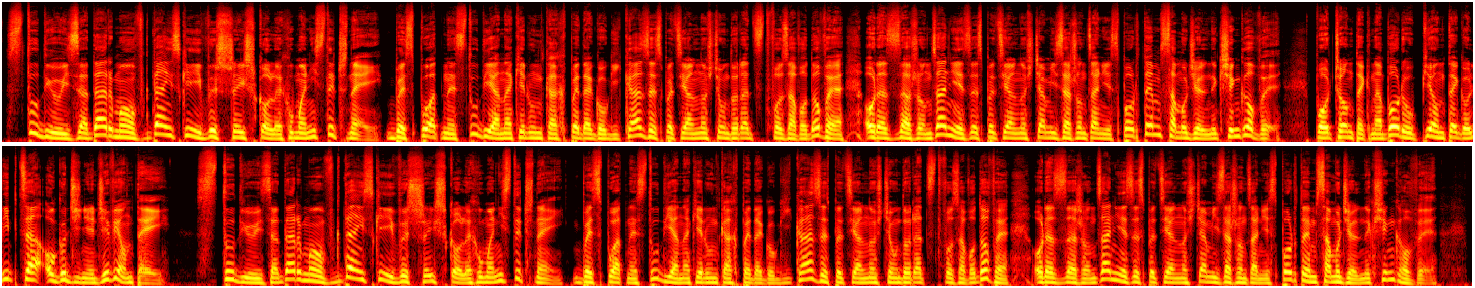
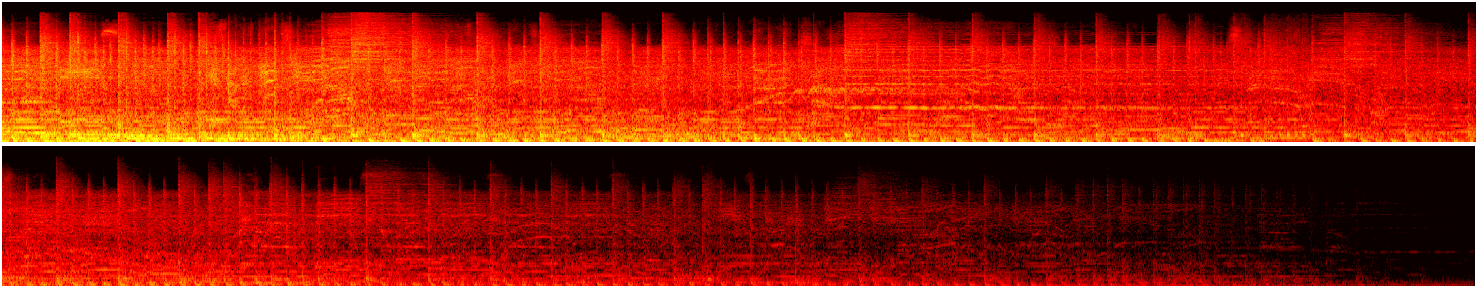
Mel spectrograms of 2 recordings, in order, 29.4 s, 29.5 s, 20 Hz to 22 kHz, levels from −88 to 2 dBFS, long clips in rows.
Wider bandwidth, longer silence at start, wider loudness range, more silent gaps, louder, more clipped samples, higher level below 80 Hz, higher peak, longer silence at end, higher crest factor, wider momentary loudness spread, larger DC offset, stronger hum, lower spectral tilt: first, over 20 kHz vs 16 kHz; about the same, 0.05 s vs 0 s; second, 4 LU vs 23 LU; neither; first, -20 LUFS vs -24 LUFS; neither; second, -40 dBFS vs -34 dBFS; first, 0 dBFS vs -4 dBFS; second, 0.35 s vs 6 s; about the same, 20 dB vs 24 dB; second, 6 LU vs 21 LU; neither; neither; about the same, -5 dB/octave vs -4 dB/octave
